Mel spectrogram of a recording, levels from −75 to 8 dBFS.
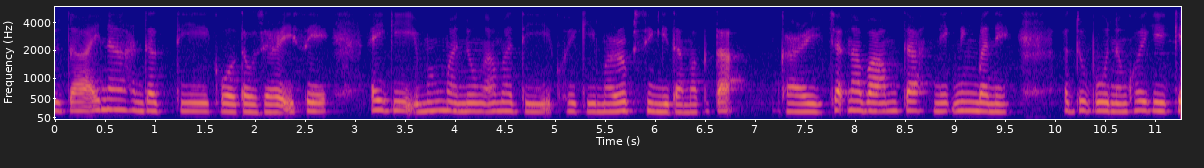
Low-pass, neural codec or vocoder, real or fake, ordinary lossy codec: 5.4 kHz; none; real; none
